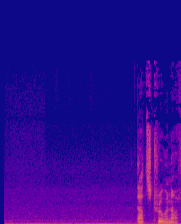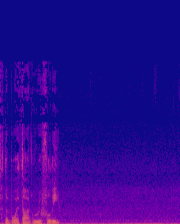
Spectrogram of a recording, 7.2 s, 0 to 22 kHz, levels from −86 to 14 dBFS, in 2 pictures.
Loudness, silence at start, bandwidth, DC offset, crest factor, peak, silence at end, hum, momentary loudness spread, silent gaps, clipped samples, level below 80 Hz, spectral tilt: -29 LUFS; 0.1 s; 16 kHz; under 0.1%; 22 dB; -10 dBFS; 0 s; none; 23 LU; none; under 0.1%; -46 dBFS; -4 dB/octave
